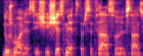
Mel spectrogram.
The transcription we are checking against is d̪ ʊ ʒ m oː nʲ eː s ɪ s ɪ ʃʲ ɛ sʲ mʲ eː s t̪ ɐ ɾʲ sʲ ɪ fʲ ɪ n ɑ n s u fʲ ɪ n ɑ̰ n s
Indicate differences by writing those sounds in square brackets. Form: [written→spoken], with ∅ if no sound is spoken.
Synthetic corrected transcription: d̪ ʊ ʒ m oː nʲ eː s ɪ [s→ʃ] ɪ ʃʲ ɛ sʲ mʲ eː s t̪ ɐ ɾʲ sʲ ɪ fʲ ɪ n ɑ n s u fʲ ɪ n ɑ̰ n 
